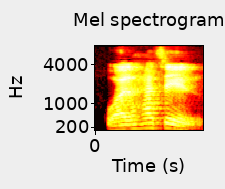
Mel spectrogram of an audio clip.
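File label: "walhasil", Malay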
